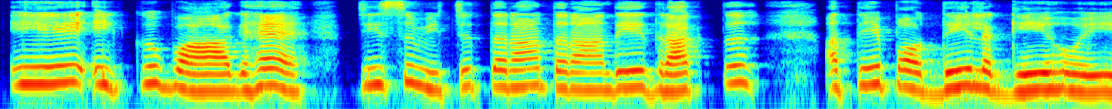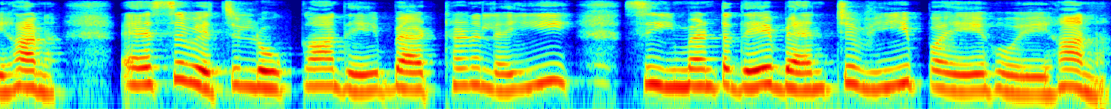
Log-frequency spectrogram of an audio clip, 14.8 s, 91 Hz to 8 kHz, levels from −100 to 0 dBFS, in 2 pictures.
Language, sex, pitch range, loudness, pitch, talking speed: Punjabi, female, 200-245 Hz, -18 LUFS, 225 Hz, 115 wpm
